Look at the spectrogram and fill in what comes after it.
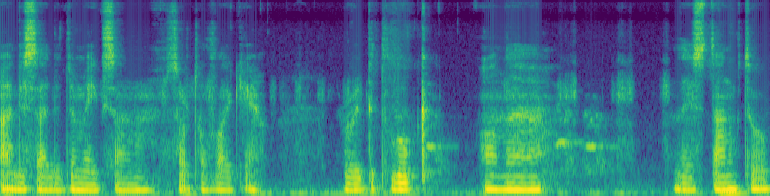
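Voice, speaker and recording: Mumbling at a very slow pace, a man leaves long, frequent pauses amid noticeable background noise. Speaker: artist. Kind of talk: casual drawing session chat. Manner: halting, with many fillers.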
